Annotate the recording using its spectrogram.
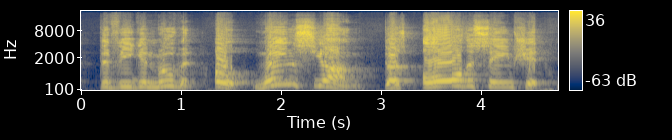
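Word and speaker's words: Hsiung: Oh, Wayne Xiong does all the same shit. Wayne Shung, as he pronounced his name, when he's a leader of, what's it fucking called?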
